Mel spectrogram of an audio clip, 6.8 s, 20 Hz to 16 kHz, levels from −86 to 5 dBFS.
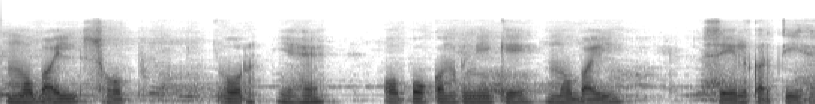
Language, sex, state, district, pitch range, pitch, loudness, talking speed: Hindi, male, Bihar, Vaishali, 105-115 Hz, 110 Hz, -20 LUFS, 95 wpm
